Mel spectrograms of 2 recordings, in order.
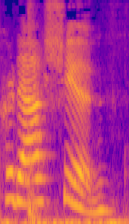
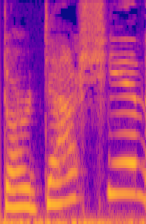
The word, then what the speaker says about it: Kardashian: Robert Kardashian. Mm. We see him come into the media for the first time. People are like, Dardashian? They're pronouncing his name wrong.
